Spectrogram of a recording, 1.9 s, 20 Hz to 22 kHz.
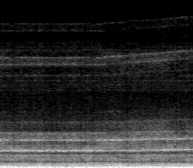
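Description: In BeamNG.drive, a modded ME262 fighter jet takes off with a loud, steady, broadband engine roar and rumble that holds constant throughout, with no voices over it.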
